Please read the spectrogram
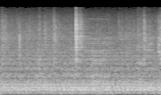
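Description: Steady low hum of room background noise, with a single sharp click about a second in.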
